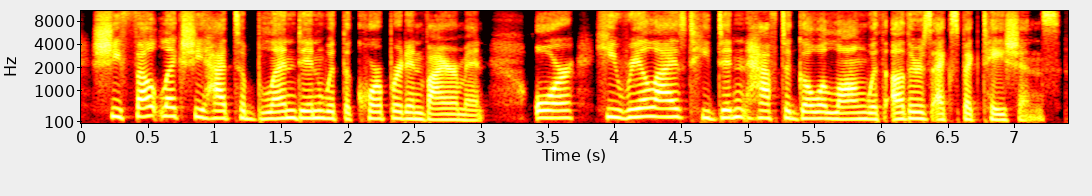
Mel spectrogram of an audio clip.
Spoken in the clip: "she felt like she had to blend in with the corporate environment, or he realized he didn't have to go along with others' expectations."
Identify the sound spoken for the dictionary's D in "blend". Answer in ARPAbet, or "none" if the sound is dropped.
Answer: D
